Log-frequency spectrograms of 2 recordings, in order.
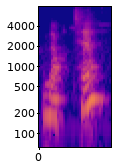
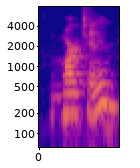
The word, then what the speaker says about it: Martin: do this is a jean Jac Martin Martin if you want to say it like an American or Canadian um this B does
